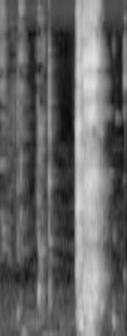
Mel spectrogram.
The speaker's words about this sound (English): Oh no, I got the hiccups.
